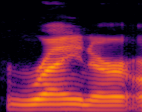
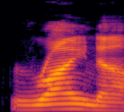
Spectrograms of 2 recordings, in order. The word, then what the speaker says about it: Reiner: So they do have, so they've managed to capture both Bertholdt and Reiner, or Reina, I think is how, well, so how everyone says his name. Reina. So I guess that's the pronunciation.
